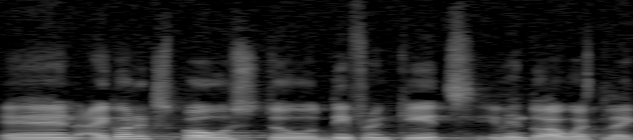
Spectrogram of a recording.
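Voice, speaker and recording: A man talks at a moderate pace. He has a Spanish accent. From Venezuela. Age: 30s. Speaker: student. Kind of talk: personal testimony presentation. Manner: halting, many fillers.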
